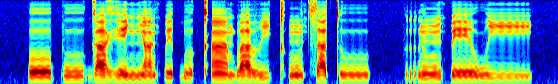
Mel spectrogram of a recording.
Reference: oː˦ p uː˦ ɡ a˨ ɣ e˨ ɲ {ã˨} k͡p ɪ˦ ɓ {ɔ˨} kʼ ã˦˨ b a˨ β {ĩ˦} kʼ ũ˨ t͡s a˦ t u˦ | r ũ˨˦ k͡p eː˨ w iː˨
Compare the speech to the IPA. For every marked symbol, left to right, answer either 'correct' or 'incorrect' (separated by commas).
correct, incorrect, incorrect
